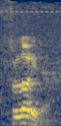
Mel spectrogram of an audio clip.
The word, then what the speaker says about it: Florida: Esta se pronuncia Florida, acento en la O.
